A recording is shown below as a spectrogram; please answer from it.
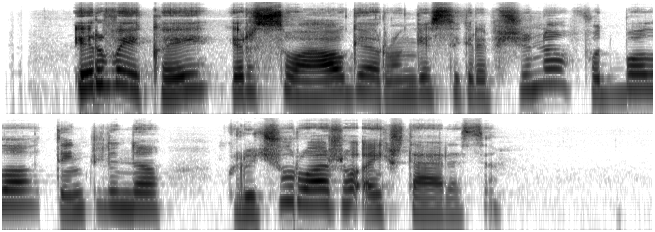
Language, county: Lithuanian, Kaunas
